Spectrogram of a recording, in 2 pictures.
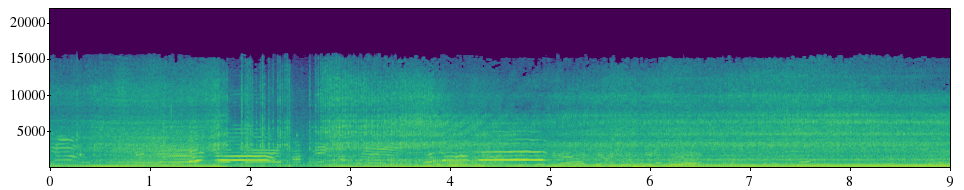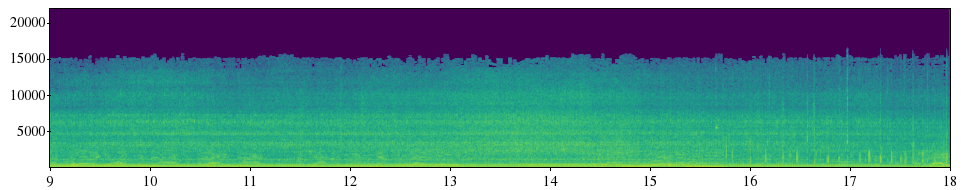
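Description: Portable fire pump engine revving up, dropping briefly, then climbing to a steady high-revving run as it pushes water through the attack hoses to the nozzles, with people shouting over it.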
